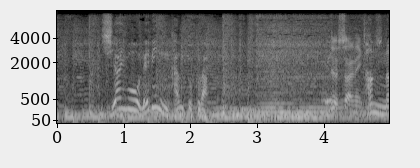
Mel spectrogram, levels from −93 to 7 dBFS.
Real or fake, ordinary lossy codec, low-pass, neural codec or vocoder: real; none; 7.2 kHz; none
